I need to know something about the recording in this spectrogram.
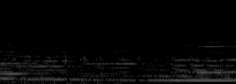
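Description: Graphite pencil (Staedtler Mars Lumograph Black 4B) scratching faintly on sketch paper in a quick run of short, repeated strokes while shading fur texture, under soft background music.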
